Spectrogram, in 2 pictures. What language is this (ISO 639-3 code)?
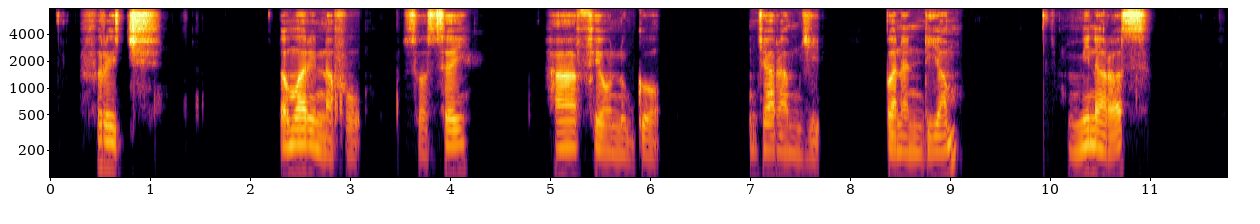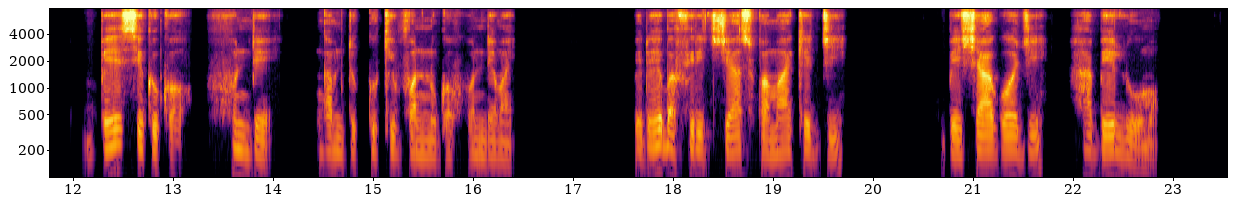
ful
